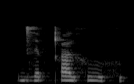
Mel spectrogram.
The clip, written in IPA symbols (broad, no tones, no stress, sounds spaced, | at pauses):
d͡z ɛ θ qʰ ɯː x u x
